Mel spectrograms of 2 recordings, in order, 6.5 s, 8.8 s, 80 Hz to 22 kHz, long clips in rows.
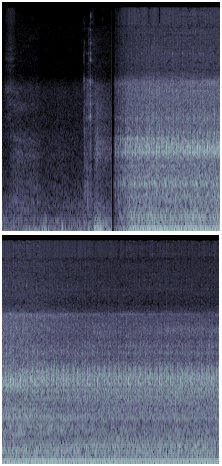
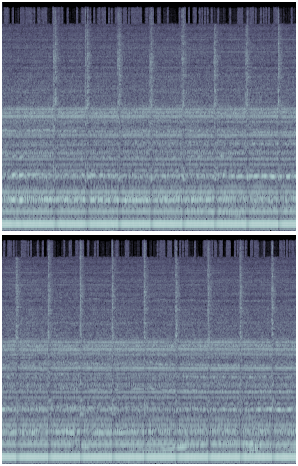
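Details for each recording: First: BMW E39 530d diesel fitted with a new belt pulley and belt: starter whirs briefly, then a steady, even diesel idle with no squeal or knock; normal idle after repair. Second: BMW with petrol M44 engine, exhaust back box hanging off: loud, steady idle with a coarse, chuffing drone and tractor-like clatter, sounding like a diesel; exhaust blow, new back box needed.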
